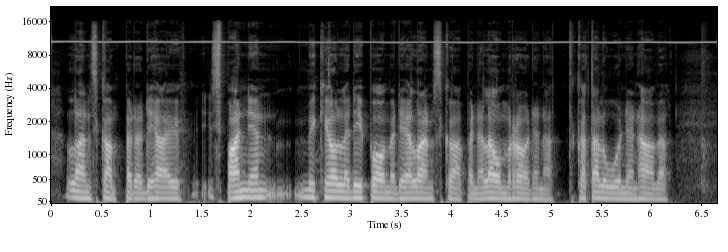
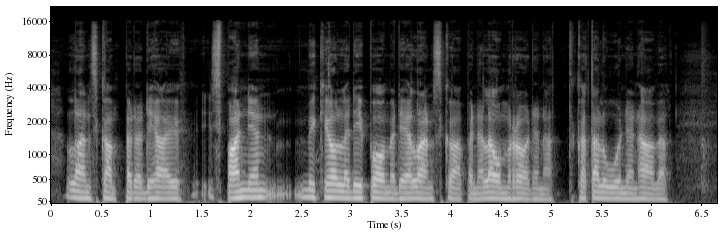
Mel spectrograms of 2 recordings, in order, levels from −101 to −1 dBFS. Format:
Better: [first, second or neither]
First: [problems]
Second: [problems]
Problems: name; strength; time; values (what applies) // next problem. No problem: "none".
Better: second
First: high-pitched whine; noticeable; throughout; 10.5 kHz, 10 dB below the speech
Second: none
